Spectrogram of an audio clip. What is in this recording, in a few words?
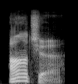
"archer", British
